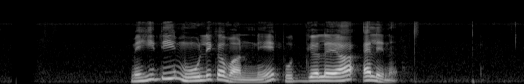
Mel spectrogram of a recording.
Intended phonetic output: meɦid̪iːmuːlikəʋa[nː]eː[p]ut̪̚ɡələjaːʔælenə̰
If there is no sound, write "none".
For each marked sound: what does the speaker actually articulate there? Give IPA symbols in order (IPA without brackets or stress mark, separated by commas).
nː, p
